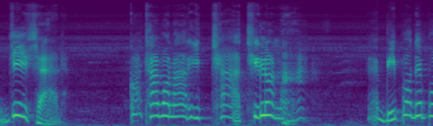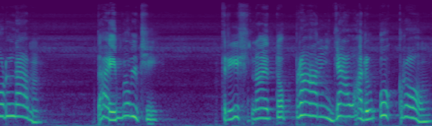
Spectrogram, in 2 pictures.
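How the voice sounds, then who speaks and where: A put-on character voice speaks at a high pitch. The pace is very slow. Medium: audio drama. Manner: addresses the man as sir, politely grumbling.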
